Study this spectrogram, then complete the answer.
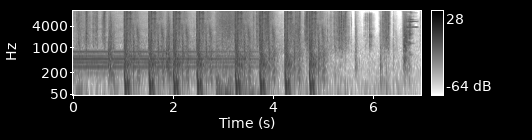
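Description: Gunshots crack in quick, sharp bursts.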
